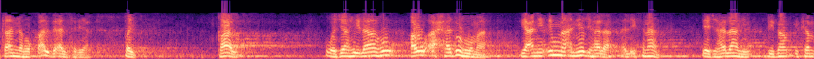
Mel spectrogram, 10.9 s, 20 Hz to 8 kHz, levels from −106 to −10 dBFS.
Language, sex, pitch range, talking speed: Arabic, male, 145-175 Hz, 90 wpm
